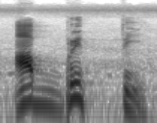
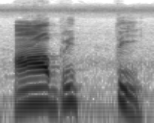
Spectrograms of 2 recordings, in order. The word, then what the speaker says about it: আবৃত্তি: দেখুন, এই শব্দটির দুই ধরনের উচ্চারণ প্রধানত আমি শুনে থাকি। একটি গোষ্ঠী মানুষ বলেন আবৃত্তি, এই শব্দটির উচ্চারণ। আরেক গোষ্ঠী মানুষ বলেন আবৃত্তি। আবৃত্তি আর আবৃত্তি দুটো তফাৎ বুঝতে পারছেন? এই শব্দটি যখন বলছি দুটো ব আসছে উচ্চারণে, আর এই শব্দটি যখন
